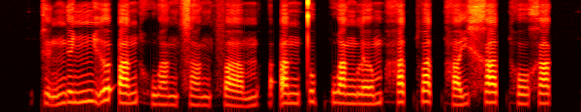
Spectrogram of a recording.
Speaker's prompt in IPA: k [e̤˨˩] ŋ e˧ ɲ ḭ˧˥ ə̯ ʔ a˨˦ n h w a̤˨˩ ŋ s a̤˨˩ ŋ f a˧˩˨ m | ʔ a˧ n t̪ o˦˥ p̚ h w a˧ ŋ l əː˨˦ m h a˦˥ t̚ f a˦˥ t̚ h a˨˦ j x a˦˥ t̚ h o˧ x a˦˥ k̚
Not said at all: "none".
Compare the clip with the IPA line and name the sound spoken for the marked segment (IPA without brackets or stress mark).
ḛ˧˨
